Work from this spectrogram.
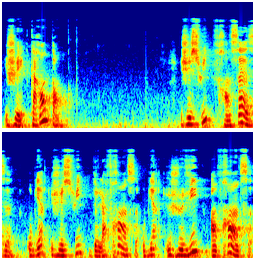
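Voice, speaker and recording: A woman giving a French lesson, talking slowly and repeating model phrases for learners. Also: lowish voice, expressive, a bit bright, slight background noise, low-quality recording. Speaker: French teacher. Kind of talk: slow spoken language lesson.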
